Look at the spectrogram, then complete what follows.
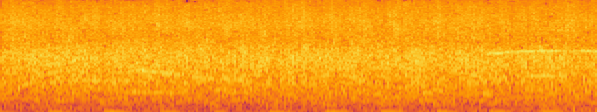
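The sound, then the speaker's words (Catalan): A large stadium crowd applauds steadily, a dense, continuous wash of clapping with a low rumble underneath, sustained throughout: an ovation for Girona player Tati Castellanos as he is substituted off during a football match. “Quin aplaudiment!”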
